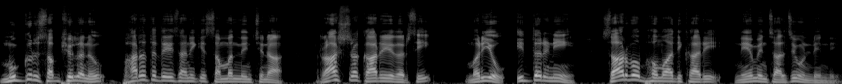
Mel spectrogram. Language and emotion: Telugu, neutral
